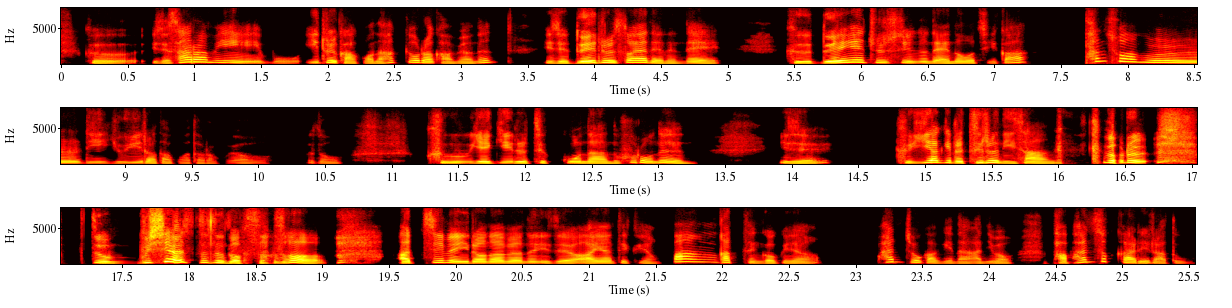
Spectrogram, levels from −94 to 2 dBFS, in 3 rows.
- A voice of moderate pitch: No, high, 210 Hz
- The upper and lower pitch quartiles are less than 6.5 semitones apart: Yes, wide, 5.4 semitones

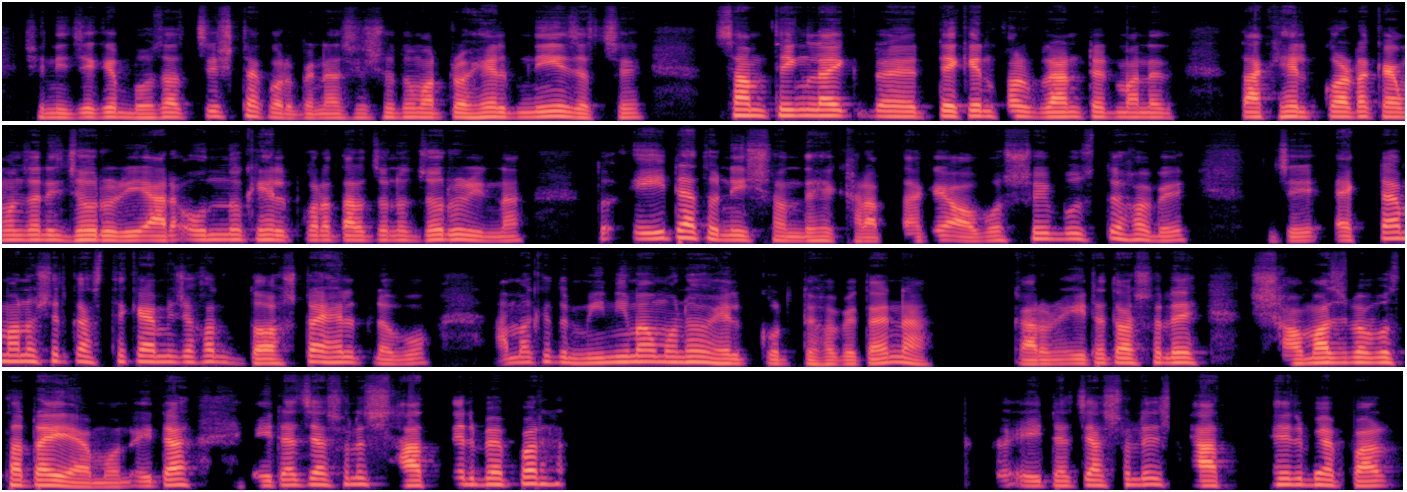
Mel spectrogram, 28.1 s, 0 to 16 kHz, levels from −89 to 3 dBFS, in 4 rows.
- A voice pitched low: No, medium, 145 Hz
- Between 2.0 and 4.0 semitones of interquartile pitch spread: Yes, average, 3.7 semitones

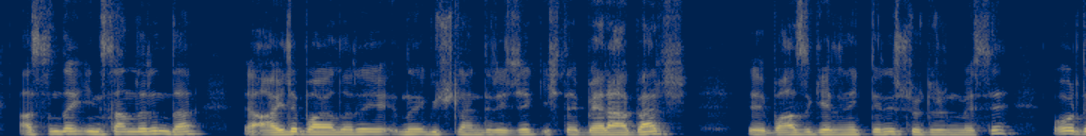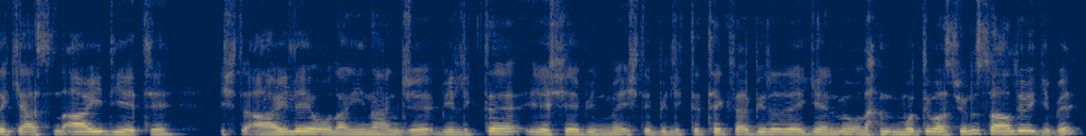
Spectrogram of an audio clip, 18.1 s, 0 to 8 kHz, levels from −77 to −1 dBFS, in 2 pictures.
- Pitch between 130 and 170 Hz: Yes, medium, 140 Hz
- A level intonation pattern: Yes, narrow, 2.0 semitones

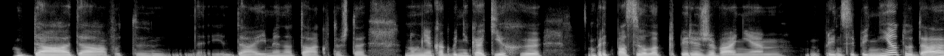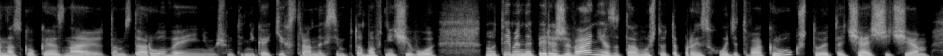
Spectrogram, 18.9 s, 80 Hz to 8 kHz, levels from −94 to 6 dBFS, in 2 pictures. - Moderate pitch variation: Yes, average, 3.5 semitones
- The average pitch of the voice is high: No, medium, 165 Hz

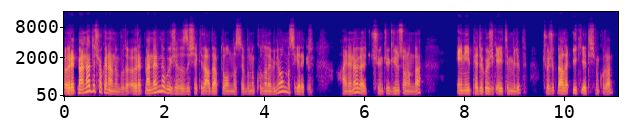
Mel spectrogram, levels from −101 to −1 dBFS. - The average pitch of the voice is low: Yes, low, 120 Hz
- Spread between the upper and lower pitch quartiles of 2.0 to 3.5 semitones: Yes, average, 2.8 semitones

